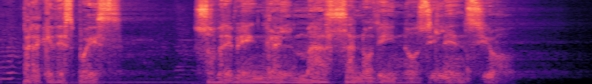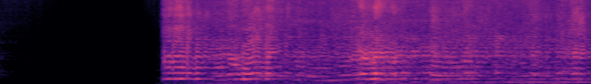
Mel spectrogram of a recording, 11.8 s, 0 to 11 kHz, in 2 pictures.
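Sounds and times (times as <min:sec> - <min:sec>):
fly wings buzzing: 0:00.0 - 0:00.2, 0:07.5 - 0:11.8
speech: 0:00.1 - 0:01.3, 0:02.0 - 0:05.2.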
